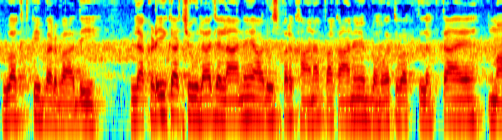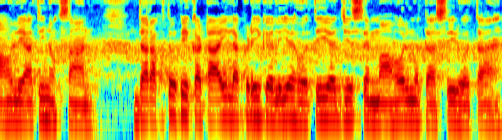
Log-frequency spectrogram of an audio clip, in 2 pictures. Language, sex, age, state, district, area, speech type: Urdu, male, 30-45, Uttar Pradesh, Azamgarh, rural, spontaneous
